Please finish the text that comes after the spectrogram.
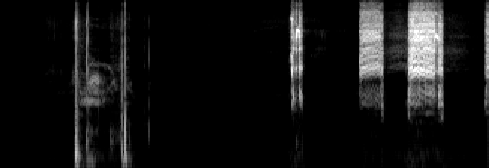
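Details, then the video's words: Black francolin, Sindhi kala teetar, heard after two sharp clicks and a pause: a short harsh note, then three loud rasping buzzy syllables, the last one cut off. "Kala Teetar Voice | Black Frankoline Voice | Sindhi Kala Teetar Voice کالا تیتر کی بولائی"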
